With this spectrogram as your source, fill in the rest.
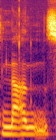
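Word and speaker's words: nones: out about give or take a quarter of Americans say that they're religiously unaffiliated. The rise of the N-O-N-E-S, nuns, is another word that's often used.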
